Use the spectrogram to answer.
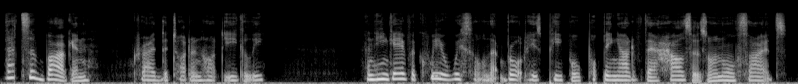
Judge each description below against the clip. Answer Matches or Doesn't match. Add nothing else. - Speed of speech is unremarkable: Matches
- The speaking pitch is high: Matches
